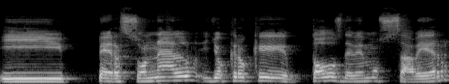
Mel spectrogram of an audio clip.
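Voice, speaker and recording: Against a quiet background, a fairly high-pitched man talks with ordinary pitch variation. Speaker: international business coordinator at a candy company. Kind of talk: casual interview chat.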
